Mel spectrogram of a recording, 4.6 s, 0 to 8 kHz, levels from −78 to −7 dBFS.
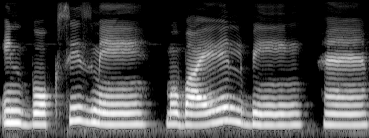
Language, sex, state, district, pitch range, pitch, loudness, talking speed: Hindi, female, Punjab, Fazilka, 195-220 Hz, 205 Hz, -14 LUFS, 80 wpm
